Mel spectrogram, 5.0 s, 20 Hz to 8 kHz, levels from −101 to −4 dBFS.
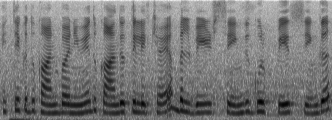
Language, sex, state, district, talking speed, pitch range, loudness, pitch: Punjabi, female, Punjab, Pathankot, 190 wpm, 210-240 Hz, -16 LUFS, 220 Hz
